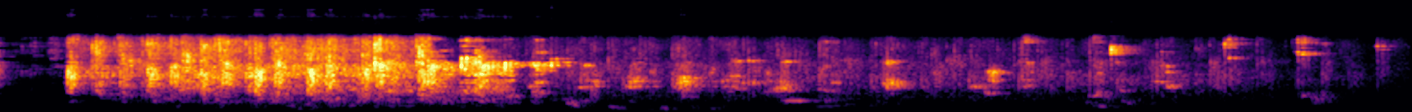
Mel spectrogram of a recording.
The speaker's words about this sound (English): Let's give the Lord a round of applause.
